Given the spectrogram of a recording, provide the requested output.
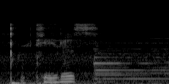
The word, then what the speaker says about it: Tidus: So, Tidus, that's exactly how you would pronounce T-I-D-U-S in French.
